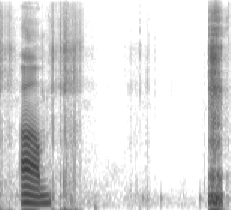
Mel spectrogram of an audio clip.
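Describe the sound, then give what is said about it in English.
Crunchy bites of a dry, cardboard-like gluten-free snack that has been sitting out for an hour and a half come in a couple of loud bursts with a pause between as a man chews loudly. A short voiced sound comes just before the first crunch. “I don't know how his is so much louder when he chews him.”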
